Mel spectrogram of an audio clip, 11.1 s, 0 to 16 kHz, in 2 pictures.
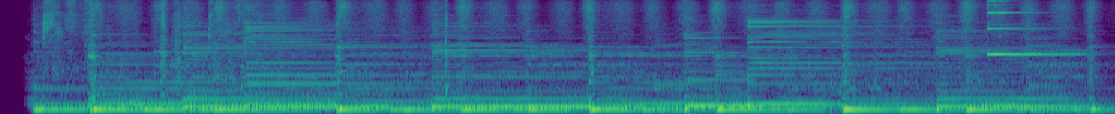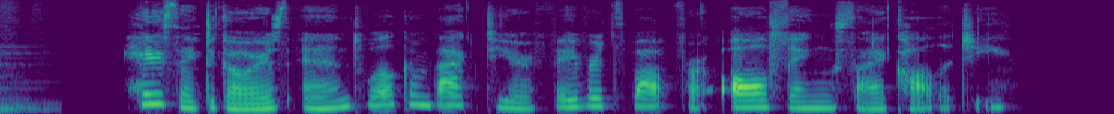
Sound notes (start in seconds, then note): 0.2 calm upbeat music; 4.9 eye chimes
